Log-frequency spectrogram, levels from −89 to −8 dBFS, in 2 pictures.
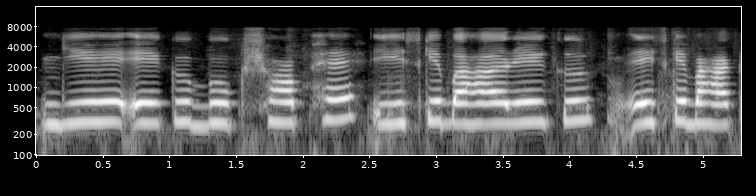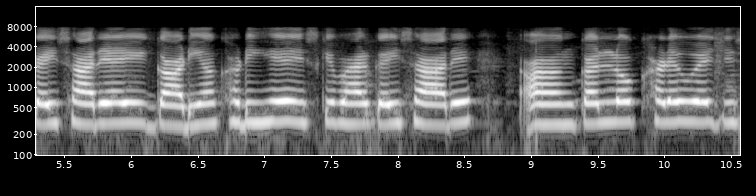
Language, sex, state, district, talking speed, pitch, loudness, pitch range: Hindi, female, Bihar, Gopalganj, 140 wpm, 295 Hz, -16 LUFS, 285-310 Hz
